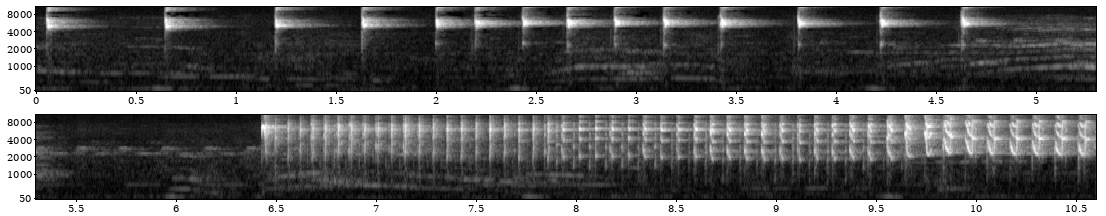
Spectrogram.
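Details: Calling lovebird starts with 'ngetik' and moves into 'ngekek': about a dozen crisp ticks that speed up, then a quiet gap, then a long, fast, continuous high chatter that pulses rapidly to the end.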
